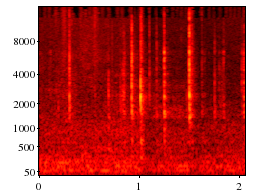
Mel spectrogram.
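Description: Small, irregular plastic clicks and ticks as a thin actuator wire is pushed firmly into a push-in terminal port of an underfloor-heating controller, which grabs hold of the wire.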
